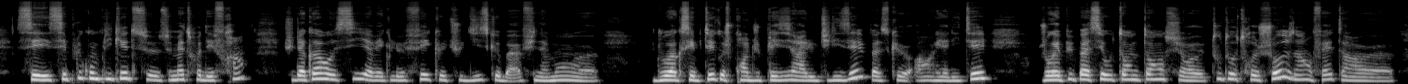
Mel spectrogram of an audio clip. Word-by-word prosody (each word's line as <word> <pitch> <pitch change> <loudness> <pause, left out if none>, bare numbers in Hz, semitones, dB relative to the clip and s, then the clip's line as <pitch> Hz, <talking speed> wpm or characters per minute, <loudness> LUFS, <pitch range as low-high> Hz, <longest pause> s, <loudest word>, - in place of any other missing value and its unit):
c'est 210 -3 +5
c'est 205 +4 -1
plus 275 +4 -3
compliqué 260 -1 +3
de 265 - -4
se 215 -8 -2
se 190 +2 -5
mettre 215 0 -1
des 185 -2 0
freins. 255 +9 -5 0.4
Je - - -13
suis - - -6
d'accord 255 +5 +5
aussi 230 +2 +1
avec 185 -2 -2
le 185 -1 -2
fait 230 +5 -2
que 210 -1 -4
tu 195 0 -8
dises 190 +4 -2
que, 210 - -2
bah, 160 -3 -5
finalement, 185 +1 -2
heu, 165 -1 -7 0.6
je 175 - -4
dois 200 +1 +8
accepter 200 +3 +2
que 225 - +2
je 200 - -4
prends 195 -2 -2
du 180 -1 -1
plaisir 195 +1 0
à 185 - 0
l'utiliser 185 - 0
parce 185 - -3
qu'en 180 -1 -5
réalité, 180 +10 +2 0.5
j'aurais 200 +1 +3
pu 240 +4 -3
passer 220 +1 +3
autant 225 0 0
de 215 - 0
temps 235 +3 -1
sur, 200 -5 -5
heu, 165 -1 -3
tout 245 +9 -6
autre 230 -4 0
chose, 275 - +3
hein, 225 0 -3
en 220 - -4
fait, 220 +4 -6
hein, 170 -4 -6
heu - - -17
200 Hz, 225 wpm, -19 LUFS, 185-235 Hz, 0.6 s, dois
